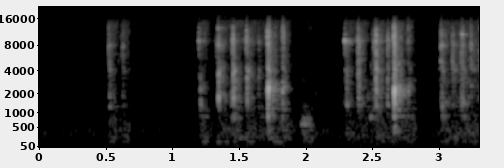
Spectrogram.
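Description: Keystrokes on a computer keyboard come in quick clustered bursts separated by short pauses, fairly faint and close, with no talking.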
